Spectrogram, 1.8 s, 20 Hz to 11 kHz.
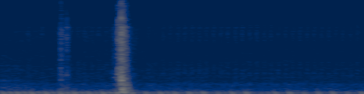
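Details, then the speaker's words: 2007 Toyota Tacoma PreRunner at idle in gear makes a low, steady, fast-pulsing buzz that is absent in neutral and Park but returns in reverse. It is louder while shifting and braking, and persisted after a new exhaust manifold gasket; transmission mount suspected, not confirmed. "okay it's making the noise now it's stopped i don't hear it in neutral i think i've heard it neutral before but i don't hear it now"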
